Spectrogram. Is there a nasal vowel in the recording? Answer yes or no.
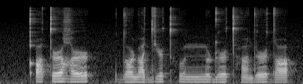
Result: yes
